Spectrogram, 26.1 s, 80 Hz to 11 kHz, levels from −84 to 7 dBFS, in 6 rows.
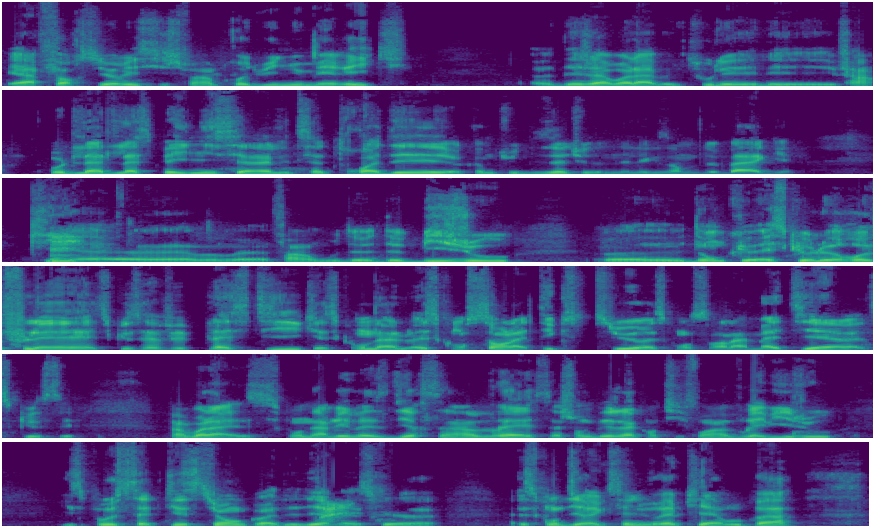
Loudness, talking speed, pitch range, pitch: -21 LUFS, 250 wpm, 80-105 Hz, 95 Hz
